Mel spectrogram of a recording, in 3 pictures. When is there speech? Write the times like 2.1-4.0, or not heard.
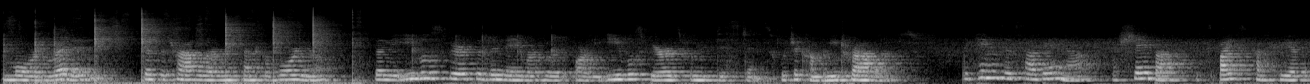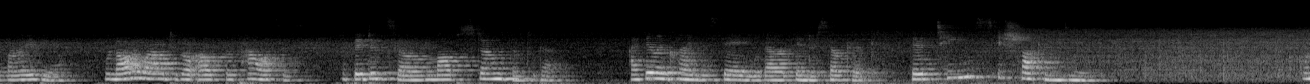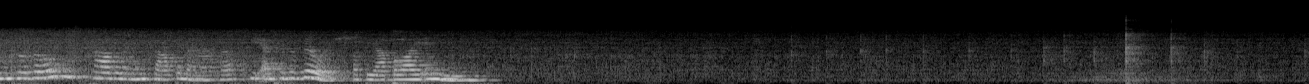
0.0-18.7, 19.4-24.1, 26.1-31.0.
